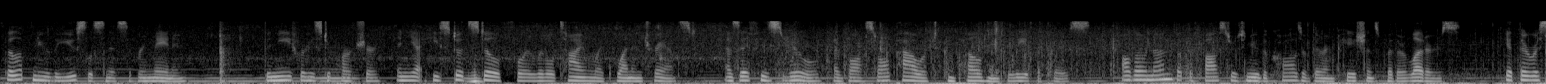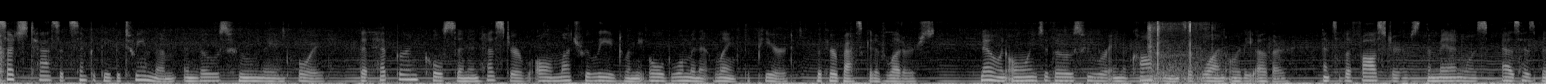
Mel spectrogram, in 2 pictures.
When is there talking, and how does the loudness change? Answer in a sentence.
The talking can be heard from 0.1 to 30.8 s, at a steady volume.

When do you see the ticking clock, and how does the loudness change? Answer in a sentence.
The ticking clock can't be heard in this clip.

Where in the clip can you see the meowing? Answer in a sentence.
You can hear the meowing from 26.9 to 27.8 s.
